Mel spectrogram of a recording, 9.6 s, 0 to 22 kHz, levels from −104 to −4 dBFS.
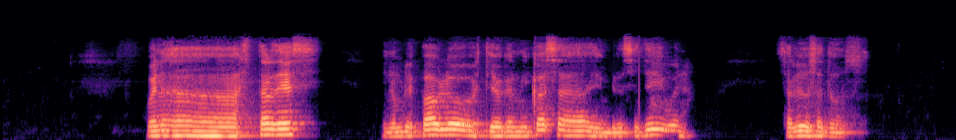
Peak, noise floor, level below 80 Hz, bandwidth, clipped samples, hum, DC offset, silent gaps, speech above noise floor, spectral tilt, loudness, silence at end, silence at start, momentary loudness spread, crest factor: -4 dBFS; -86 dBFS; -60 dBFS; 7.4 kHz; under 0.1%; none; under 0.1%; none; 67 dB; -7.5 dB/octave; -20 LUFS; 1 s; 1.45 s; 14 LU; 18 dB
